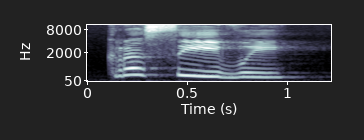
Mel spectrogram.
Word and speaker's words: красивый: K, R, A, S, I, V, I and I kratke, and the stress is on I. Красивый, красивый, красивый is beautiful.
